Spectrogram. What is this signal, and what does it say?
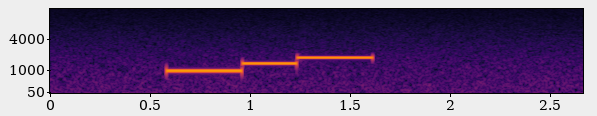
Telephone call progress tone (North American plan), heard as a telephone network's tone, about 980, 1370, 1800 Hz. Special information tone.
